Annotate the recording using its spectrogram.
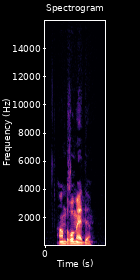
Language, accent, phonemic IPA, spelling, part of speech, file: French, France, /ɑ̃.dʁɔ.mɛd/, Andromède, proper noun, LL-Q150 (fra)-Andromède.wav
- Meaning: 1. Andromeda (mythical daughter of Cepheus) 2. Andromeda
